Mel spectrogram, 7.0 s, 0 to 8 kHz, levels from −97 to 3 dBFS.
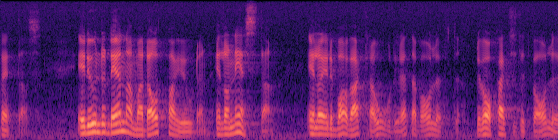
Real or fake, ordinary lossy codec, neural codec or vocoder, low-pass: real; none; none; none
